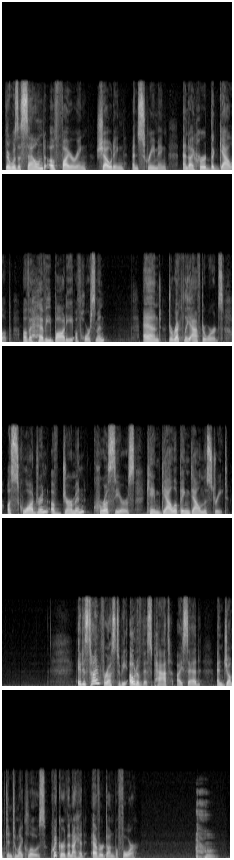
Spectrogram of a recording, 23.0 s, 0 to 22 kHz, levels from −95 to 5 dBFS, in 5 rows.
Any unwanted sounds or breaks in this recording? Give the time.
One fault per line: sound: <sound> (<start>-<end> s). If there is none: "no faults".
sound: cough (22.3-22.8 s)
